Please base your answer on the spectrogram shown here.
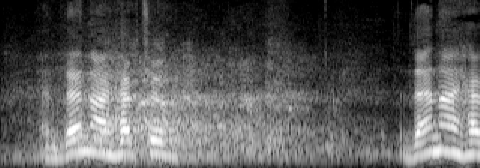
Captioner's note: laughter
